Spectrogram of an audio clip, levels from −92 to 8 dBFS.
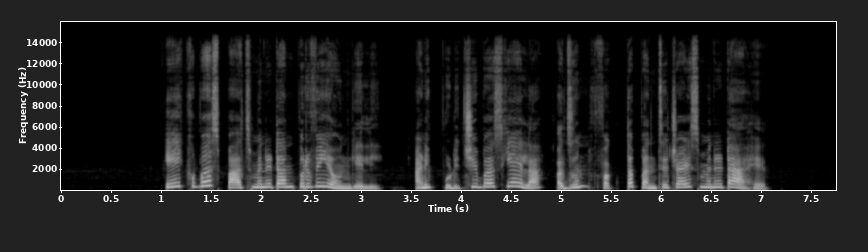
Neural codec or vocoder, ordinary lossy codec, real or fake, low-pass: none; none; real; 14.4 kHz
